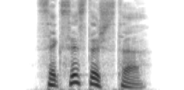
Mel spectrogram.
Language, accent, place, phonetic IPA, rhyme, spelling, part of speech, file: German, Germany, Berlin, [zɛˈksɪstɪʃstɐ], -ɪstɪʃstɐ, sexistischster, adjective, De-sexistischster.ogg
- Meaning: inflection of sexistisch: 1. strong/mixed nominative masculine singular superlative degree 2. strong genitive/dative feminine singular superlative degree 3. strong genitive plural superlative degree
